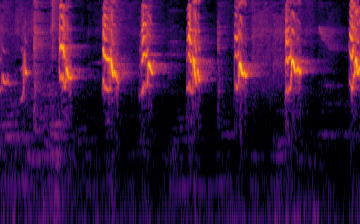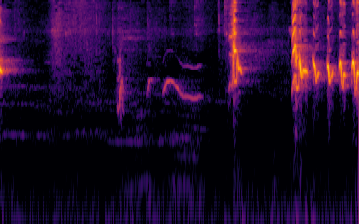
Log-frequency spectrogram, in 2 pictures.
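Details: Cucak kombo in full lively song, used as a lure to prompt other birds to sing: a quick series of high, sharp chirps in regular bursts about three per second, a brief pause with a short whistled phrase, then a rapid flurry.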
